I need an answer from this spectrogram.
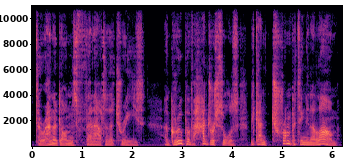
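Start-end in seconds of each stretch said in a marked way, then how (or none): none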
